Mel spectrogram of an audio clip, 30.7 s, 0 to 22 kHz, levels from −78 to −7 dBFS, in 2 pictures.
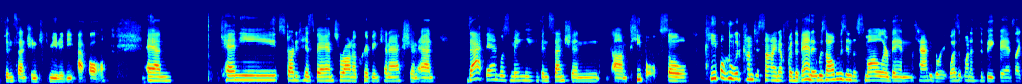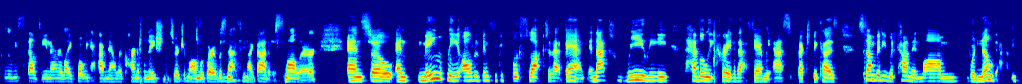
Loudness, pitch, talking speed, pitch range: -28 LUFS, 180 Hz, 195 wpm, 165-195 Hz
